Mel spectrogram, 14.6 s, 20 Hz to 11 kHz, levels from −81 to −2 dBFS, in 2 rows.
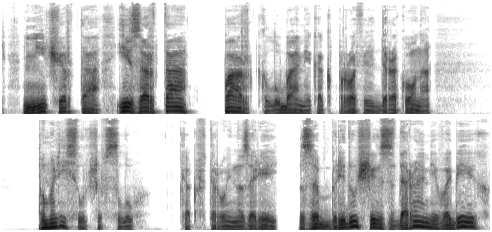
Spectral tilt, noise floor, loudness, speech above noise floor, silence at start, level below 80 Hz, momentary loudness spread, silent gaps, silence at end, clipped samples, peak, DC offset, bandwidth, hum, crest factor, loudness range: -6 dB/octave; -74 dBFS; -16 LUFS; 59 dB; 0 s; -30 dBFS; 12 LU; 3.01-3.29 s, 11.48-11.75 s; 0.05 s; under 0.1%; 0 dBFS; under 0.1%; 11 kHz; none; 14 dB; 6 LU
